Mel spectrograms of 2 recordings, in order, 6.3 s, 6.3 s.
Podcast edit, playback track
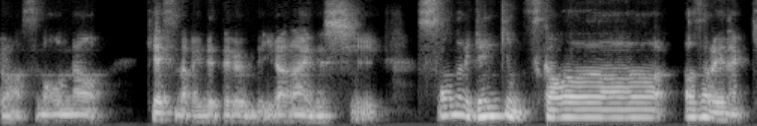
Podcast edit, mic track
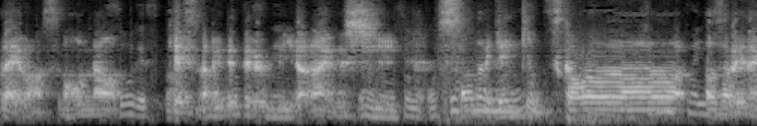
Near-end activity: present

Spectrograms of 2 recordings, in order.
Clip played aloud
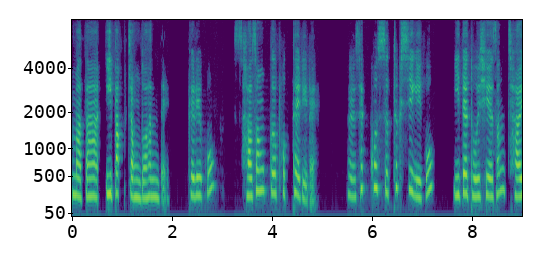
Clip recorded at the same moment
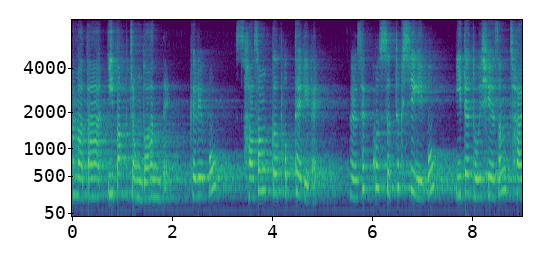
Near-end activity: none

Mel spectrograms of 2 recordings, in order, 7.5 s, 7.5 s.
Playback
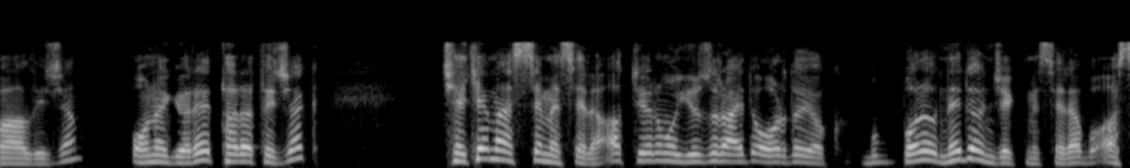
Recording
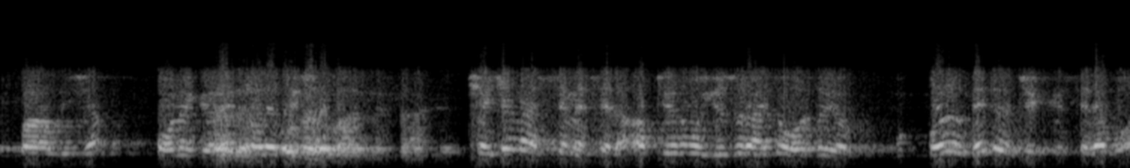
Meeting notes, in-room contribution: present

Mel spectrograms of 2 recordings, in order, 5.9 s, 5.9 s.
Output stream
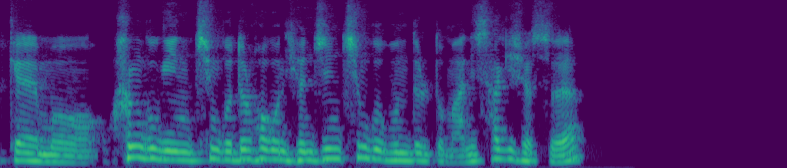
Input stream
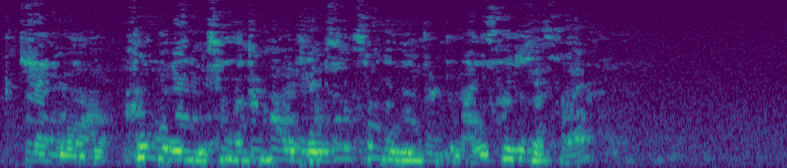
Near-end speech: none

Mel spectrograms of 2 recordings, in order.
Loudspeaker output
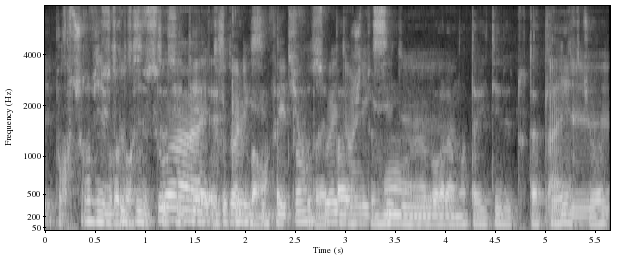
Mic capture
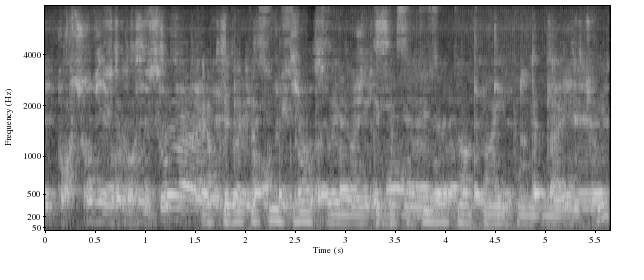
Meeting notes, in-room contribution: present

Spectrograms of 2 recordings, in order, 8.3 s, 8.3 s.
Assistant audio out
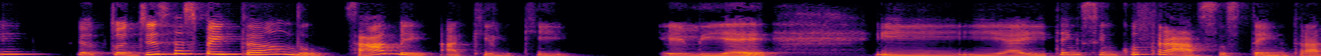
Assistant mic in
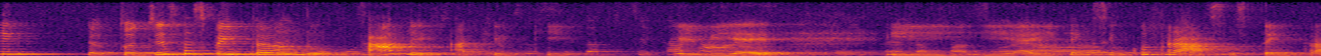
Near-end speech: present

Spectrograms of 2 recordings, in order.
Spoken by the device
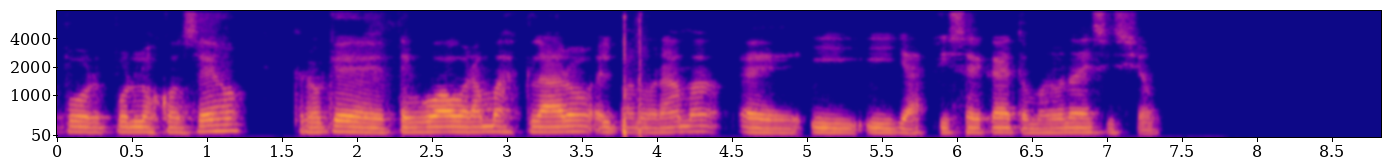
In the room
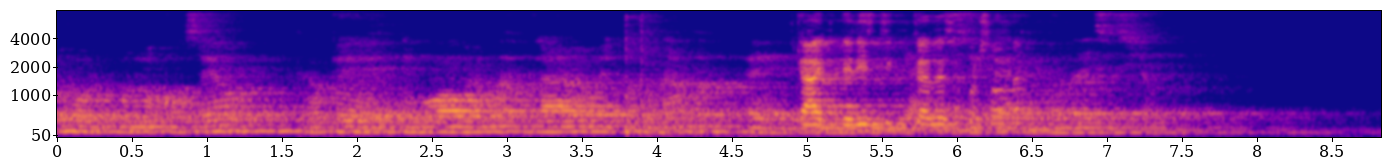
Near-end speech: present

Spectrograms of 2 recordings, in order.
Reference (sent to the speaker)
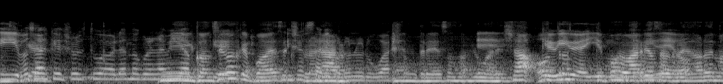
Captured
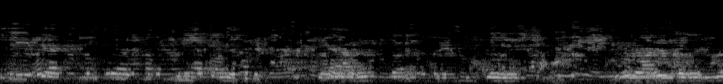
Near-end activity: none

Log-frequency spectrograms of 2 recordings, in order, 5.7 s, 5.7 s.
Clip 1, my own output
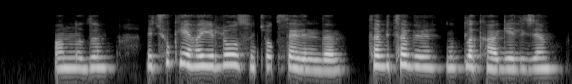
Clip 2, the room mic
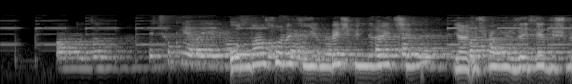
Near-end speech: present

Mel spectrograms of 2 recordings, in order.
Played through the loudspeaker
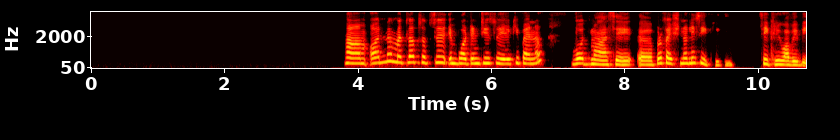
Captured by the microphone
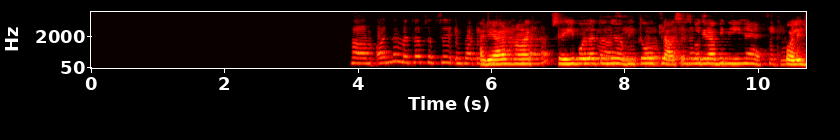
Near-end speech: present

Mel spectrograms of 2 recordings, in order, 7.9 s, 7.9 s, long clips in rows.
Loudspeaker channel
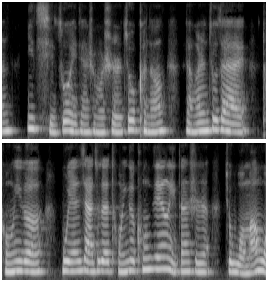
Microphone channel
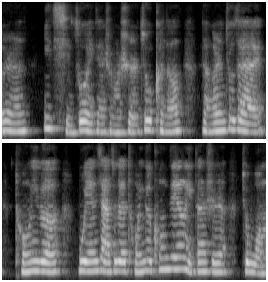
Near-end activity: none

